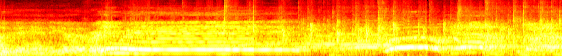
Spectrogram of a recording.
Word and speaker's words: Imre: So my name is Imre, and it's spelled just like you would expect it.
